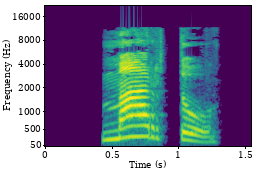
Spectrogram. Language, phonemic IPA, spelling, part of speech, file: Esperanto, /ˈmarto/, marto, noun, Eo-marto.ogg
